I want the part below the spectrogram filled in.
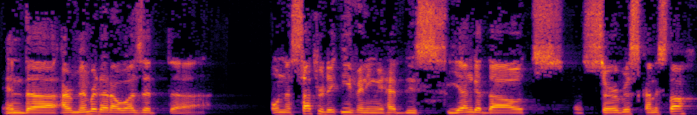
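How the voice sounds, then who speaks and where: A man from Brazil with a Brazilian Portuguese accent, a missionary guest telling his story in a casual podcast interview, halting and laughing often. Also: medium pitch, fairly even intonation, warm tone.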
